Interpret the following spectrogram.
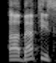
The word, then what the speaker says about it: Baptista: So is it pronounced Baptista? Baptiste is good. Yeah, you Okay. could, when my family came here from Portugal, they added a P to it. Otherwise, it would be just Batista.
